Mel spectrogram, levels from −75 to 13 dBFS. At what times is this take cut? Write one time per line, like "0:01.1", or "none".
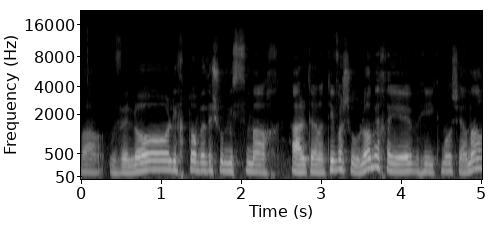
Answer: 0:02.5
